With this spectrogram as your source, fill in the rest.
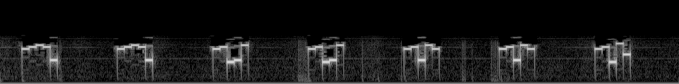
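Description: Five-tone selective call (ZVEI), heard as quick runs of five tones, tones of about 80 ms. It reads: 89092 89092 89120 89120 89208 89208 89115
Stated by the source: Received on an SDR; ZVEI five-tone code 89094.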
